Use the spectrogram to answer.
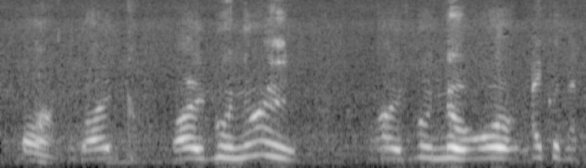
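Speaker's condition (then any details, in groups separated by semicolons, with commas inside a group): Severe cerebral palsy; severe, types with toes, past surgery; more pain since surgery, fatigue; speech hard to understand, wife interprets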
